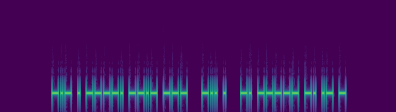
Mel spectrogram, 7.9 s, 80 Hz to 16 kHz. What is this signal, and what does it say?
Morse code, heard as a keyed tone, about 28 wpm, 700 Hz. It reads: KE9QO DE N0NAT
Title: USA Callsign DE Callsign - 5 Characters - 28wpm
